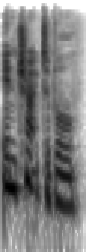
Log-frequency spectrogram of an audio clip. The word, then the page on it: intractable: British English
